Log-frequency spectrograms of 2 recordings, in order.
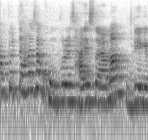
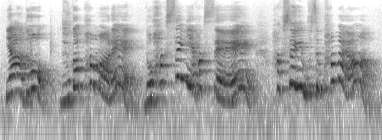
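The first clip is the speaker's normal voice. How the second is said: shrill, much higher outraged yell through laughter; angry father; 9 semitones higher, 4 dB louder, slower than usual. Acted. Dad scolds daughter for her perm, mock outrage. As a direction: overdo the shocked dad, half laughing. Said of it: "아빠".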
